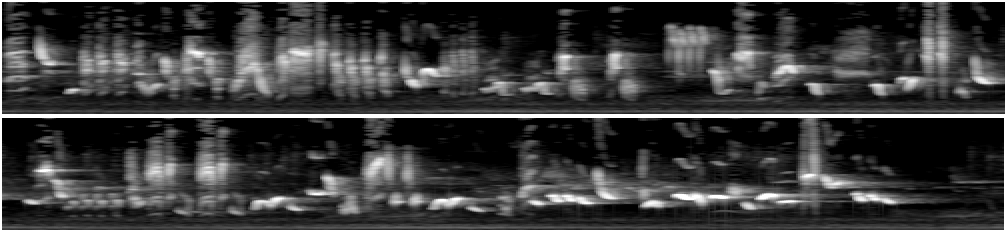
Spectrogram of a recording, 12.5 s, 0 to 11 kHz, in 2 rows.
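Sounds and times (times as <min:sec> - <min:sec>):
Eurasian blackcap warbling: 0:00.0 - 0:11.9.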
